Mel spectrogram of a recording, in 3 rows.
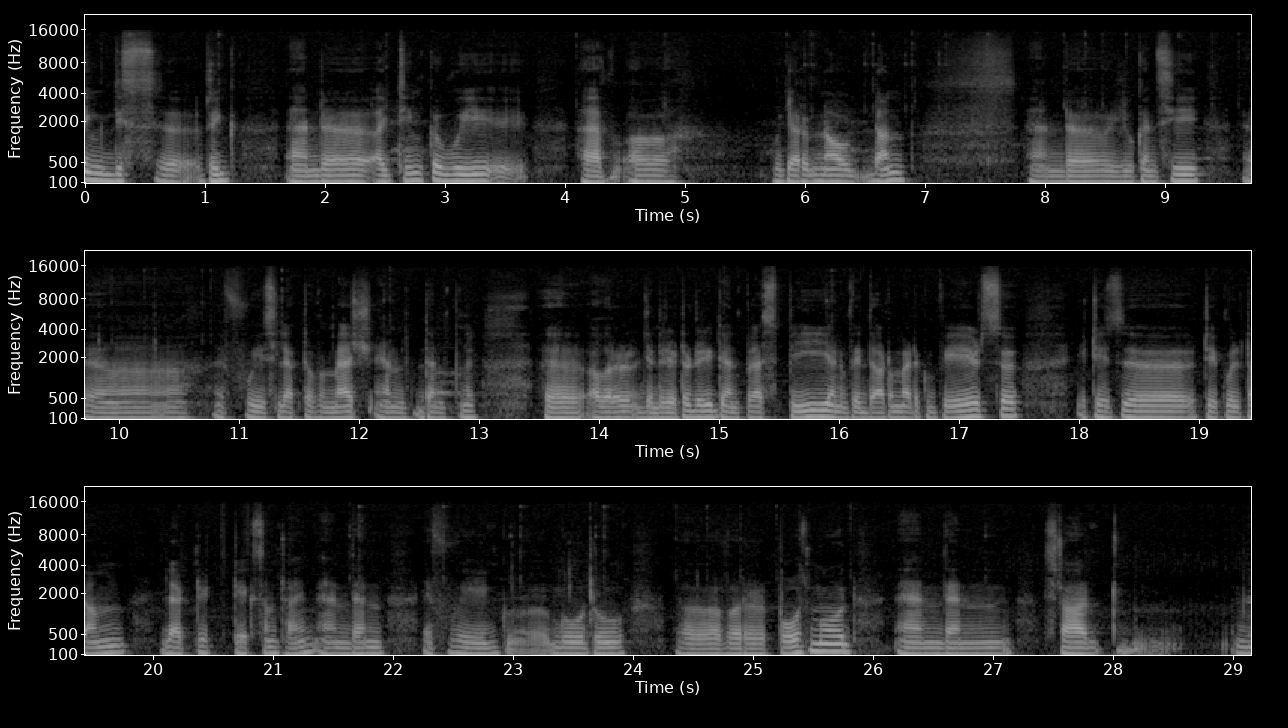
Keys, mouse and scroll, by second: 0.2 click, 0.2-1.0 scroll down 1, 1.0 click, 1.6-2.4 scroll down 4, 2.5 alt+middle click, 4.8 alt+middle click, 5.9 click, 6.5 click, 7.2 click, 7.4 click, 8.1 middle click, 8.4 alt+middle click, 8.9 scroll up 1, 9.1 middle click, 9.3 middle click, 9.9 alt+middle click, 10.4 scroll up 2, 10.6 middle click, 11.3 click, 12.1 shift+click, 14.8 ctrl+p, 21.6 click, 22.3 click, 22.9 click, 23.4 ctrl+Tab, 24.3 click, 24.3 middle click, 24.8 alt+middle click, 25.3 middle click, 26.9 click.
